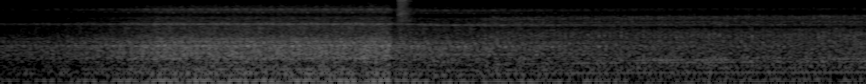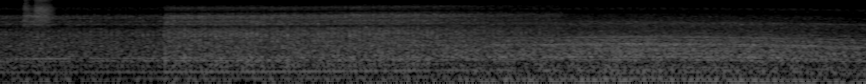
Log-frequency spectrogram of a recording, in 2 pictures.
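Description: A tractor engine idles in a farming game, a steady low rumble with a constant hum that stays even throughout and briefly deepens partway through, without any talking.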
